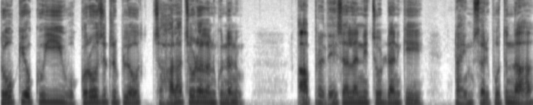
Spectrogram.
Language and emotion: Telugu, fearful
